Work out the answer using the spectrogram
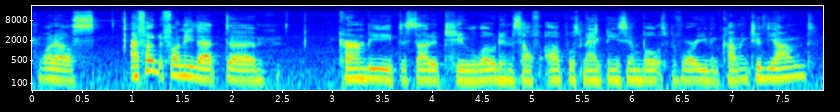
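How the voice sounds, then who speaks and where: A man's voice: mid-range voice, warm tone, slight background noise. A man hosting a let's play, with rambling, casual commentary and stretches of game text read aloud. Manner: rambling, speculative, sweary.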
